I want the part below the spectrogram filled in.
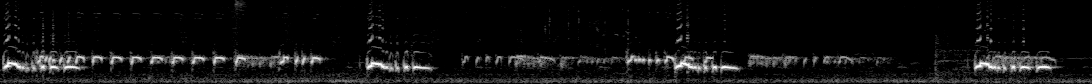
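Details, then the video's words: Zebra dove (perkutut) female calling a male with a large-voiced 'khung' lure song: quick even runs of rolling notes alternate with loud, harsh, falling coos, four coos at roughly four-second intervals. "Suara Khas Pancingan Suara Khung Suara Besar"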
